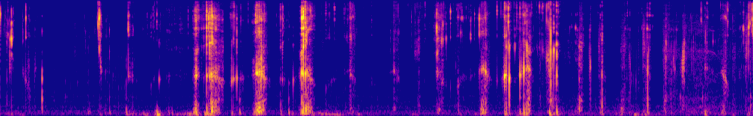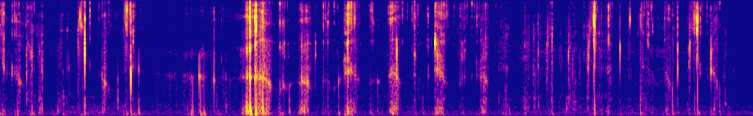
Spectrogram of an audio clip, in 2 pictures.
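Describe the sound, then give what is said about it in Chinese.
Someone chews crunchy nuts such as almonds. Many quiet, sharp crunches and bites come in irregular bursts with short pauses, and one stronger crunch falls near the middle. “你们好怪啊，老喜欢听我吃东西。”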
